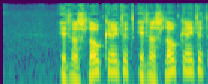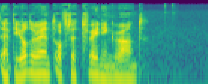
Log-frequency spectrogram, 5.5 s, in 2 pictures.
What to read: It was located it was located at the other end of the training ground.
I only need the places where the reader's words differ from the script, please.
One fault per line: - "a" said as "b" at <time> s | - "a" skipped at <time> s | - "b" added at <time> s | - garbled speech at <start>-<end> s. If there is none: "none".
none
